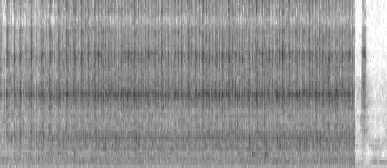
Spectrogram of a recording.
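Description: An embroidery machine stitches a free-standing lace Halloween earring design in green thread, a steady, close mechanical chatter of rapid needle strokes running continuously before cutting off abruptly near the end.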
